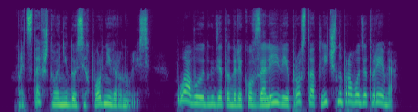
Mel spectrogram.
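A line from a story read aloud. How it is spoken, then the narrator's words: Soothing voice. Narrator (Russian): успокаивающим голосом сказал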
